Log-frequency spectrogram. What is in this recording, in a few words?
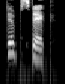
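"dip stick", British English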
